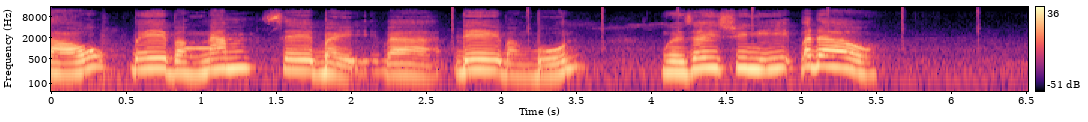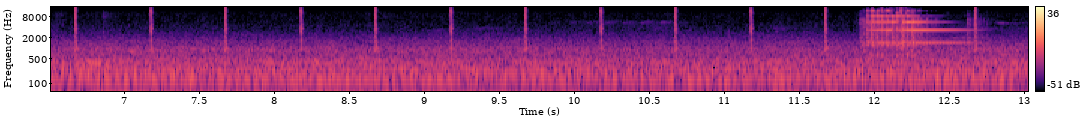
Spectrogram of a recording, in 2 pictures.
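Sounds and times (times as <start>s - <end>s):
clock ticking: 2.6s - 4.8s.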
